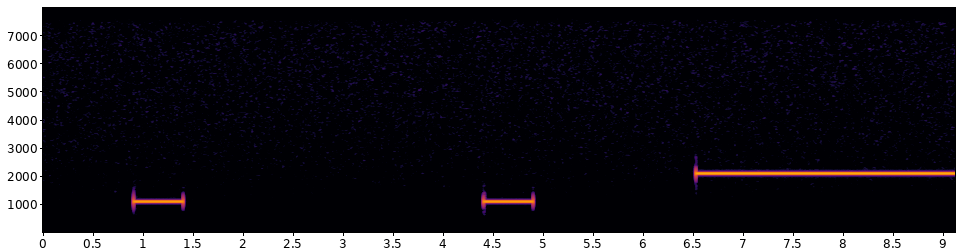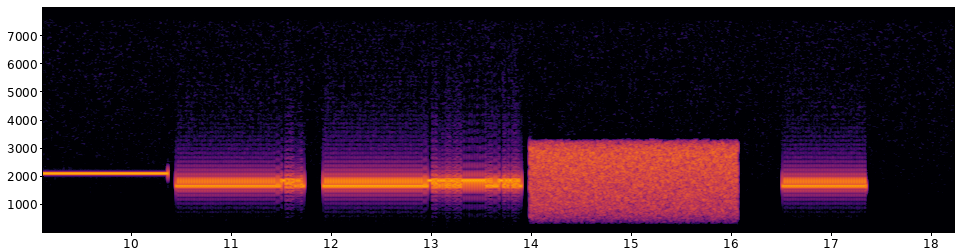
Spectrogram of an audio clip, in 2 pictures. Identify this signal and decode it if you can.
Fax machine handshake, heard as beeps, a long tone, a warble and hiss.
